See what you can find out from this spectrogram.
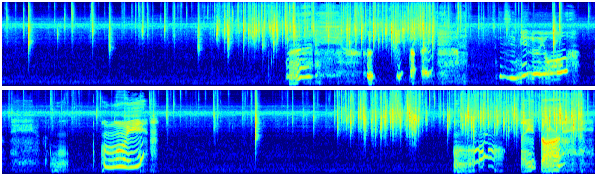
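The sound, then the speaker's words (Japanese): Water runs from a tap while feet are washed, coming in intermittent bursts of splashing hiss, with voices talking between and over the running water. “足洗う。”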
